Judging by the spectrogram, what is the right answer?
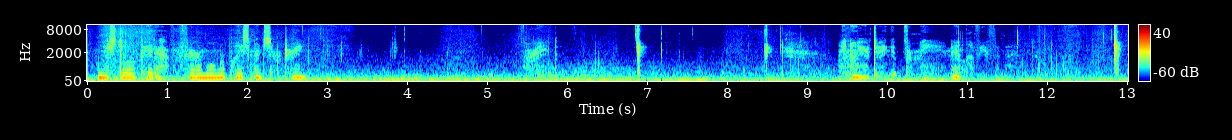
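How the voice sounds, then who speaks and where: A woman playing a big, affectionate alien in an intimate audio roleplay, soft, breathy and playful, talking closely to her partner. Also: fairly high pitch, natural voice. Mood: tender, sleepy. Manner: soft, breathy, playful, often dropping to whispers.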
